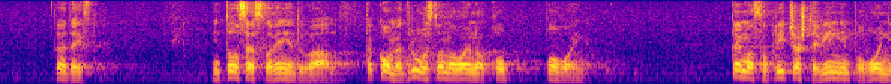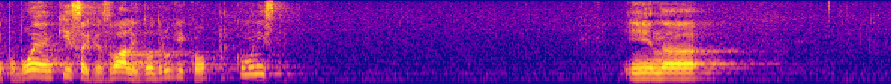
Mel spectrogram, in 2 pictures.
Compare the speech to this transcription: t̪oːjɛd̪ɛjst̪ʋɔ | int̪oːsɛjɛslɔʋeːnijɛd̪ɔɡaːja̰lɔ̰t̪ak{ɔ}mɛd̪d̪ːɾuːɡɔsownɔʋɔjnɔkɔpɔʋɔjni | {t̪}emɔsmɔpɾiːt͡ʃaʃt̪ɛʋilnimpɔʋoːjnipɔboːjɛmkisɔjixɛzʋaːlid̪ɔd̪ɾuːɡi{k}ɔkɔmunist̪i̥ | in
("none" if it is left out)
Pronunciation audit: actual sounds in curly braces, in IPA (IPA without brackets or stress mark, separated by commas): o, t̪, k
